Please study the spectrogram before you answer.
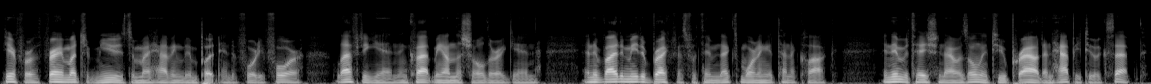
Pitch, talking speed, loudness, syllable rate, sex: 95 Hz, 225 wpm, -21 LUFS, 6.6 syllables/s, male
